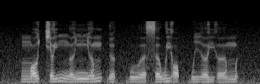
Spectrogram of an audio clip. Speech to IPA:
m ɔ˧˥ c ə˧˥ j ŋ əː˨˩˦ ɲ ə˧˥ m ɗ ə˨˩ k̚ w u˨˩ ə̯ s ə˧˥ w j ɔ˨˩ p̚ w i˧ ə̯ j ə˧˥ m

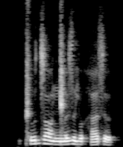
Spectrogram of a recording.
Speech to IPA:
ǁ u d͡z ɒː ŋ͡ǁ ɵ z ɯ j o h a s ɵ

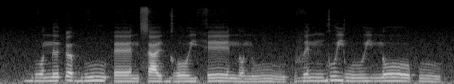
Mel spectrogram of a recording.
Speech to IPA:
bʱ o n ɘ ɗ œ bʱ u ʔ ɛː n s a ɪ̯ ɡʱ oː j h eː n o n uː | v e n ŋ ɡ u j w uː j n oː p uː

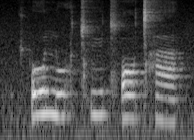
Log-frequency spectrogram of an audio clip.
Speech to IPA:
t͡ʃʼ o n u x ǀʰ y t͡sʼ ɔ ǀʰ a

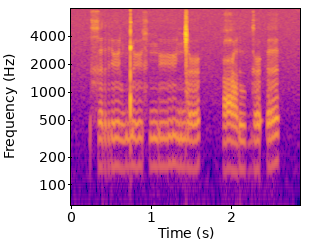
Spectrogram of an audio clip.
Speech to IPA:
x ə r ʉ l ŋ͡ǃ ʉː x ŋ ʉː ŋ͡ǀ ə˞ | ʕ ɒ ɾ u ɡ ə˞ ʔ ə

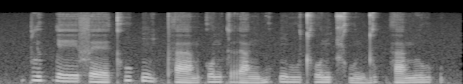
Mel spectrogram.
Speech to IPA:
p l ɯ˥˩ k̚ l eː˧ f ɛː˩˦ kʰ u˥˩ k̚ m i˥˩ ʔ pʰ aː˩˦ m k o˦˥ n k r a˩˦ ŋ b u˥˩ k̚ ŋ uː˦˥ tʰ o˦˥ n t͡ɕʰ u˨˩ n d u˥˩ k̚ h a˦˥ m l u˥˩ ʔ

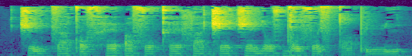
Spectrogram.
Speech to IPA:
t͡ʃ ɘ˨ lʲ t͡s a˨˦ tʼ ɔ˨ z h ɛ˦ ʔ ə˦ sˤ u˨ kʰ ɛ˦ f a˦ d͡ʒ ɛ˦ t͡ʃ ɛ˦ j u˦ sˤ dʲ ʊ˦ lʲ sˤ y˨ sʲ tˤ ɑ˨ pʼ y˦ lʲ

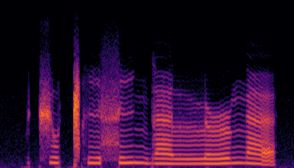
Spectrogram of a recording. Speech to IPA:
t͡ʃ u ǁʰ i s i ŋ ɡ æ lː ə˞ ŋ æ

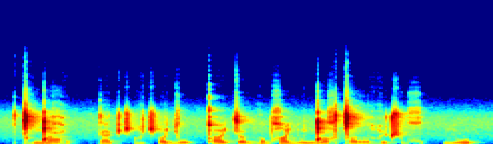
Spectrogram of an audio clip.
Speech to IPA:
ǀ ə̤ ŋ͡ǃ ə ʕ ə̤ | k æ k t͡ʃʼ ɑ̤ t͡ʃʼ ʌ ɟ u | qʼ ə i̯ c ə bʱ ʌ b χ ɑ ʎ u ŋ͡ǃ ʌ χ ǀ ʌ r ɑ̤ y̯ t͡ʃʼ ṳ χ | ʎ u

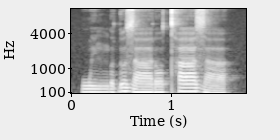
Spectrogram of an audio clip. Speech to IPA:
w ĩ˨ ŋ ʊ˨ ɗ ʊ˦ z aː˨ ɾ ɔ˨ tʰ aː˦ z a˨

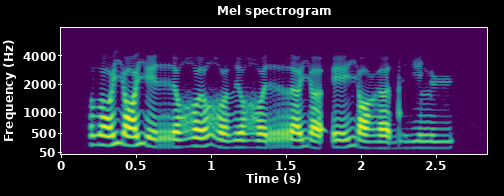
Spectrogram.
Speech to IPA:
ð ɔ˨˩˦ j ɒ˨˩˦ j e˩ r e˩ ʁʷ i˨˩˦ ʁʷ ɐ˩ ð i˩ ʁʷ e˩ r ɐ˨˩˦ j ɐ˩ ʔ e˨˩˦ j ɒ˩ ɣ ɐ˩ dʱ i˩ l y˩

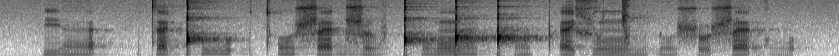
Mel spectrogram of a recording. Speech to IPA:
j ɛ̤˦ | t ɛ˧ ǃʼ ṳ˦ | tʼ o̤˦ ʂ ɛ˨˦ ɡ ʐ ɯ˨ v ǃʼ o̤˦ ŋ͡ǃ ɛ̤˦ ǃʼ ɛ̤˧ pʼ ɛ˦ ɕ u˦ ŋ͡ǀ ṳ˦ ɗ o̤˧ ʂ u˨ ʂ ɛ˦˨ ɡ o̤˧

